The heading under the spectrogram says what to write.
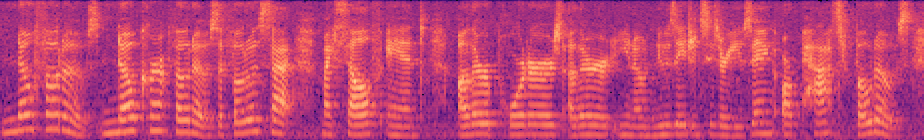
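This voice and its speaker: A woman at medium pitch speaks at a fairly slow pace with ordinary pitch variation, with audible room echo and noticeable background noise. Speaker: political commentary youtuber. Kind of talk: reading and commenting on news article.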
